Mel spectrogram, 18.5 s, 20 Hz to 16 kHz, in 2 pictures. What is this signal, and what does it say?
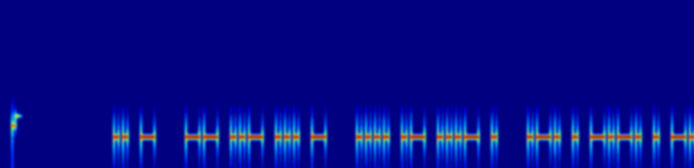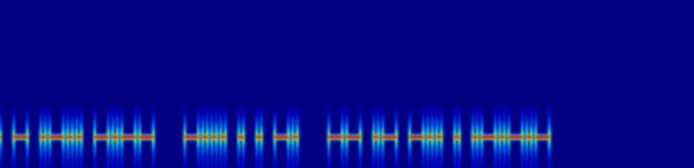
Morse code, heard as a keyed tone, about 19 wpm, 700 Hz. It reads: IT MUST HAVE RECENTLY BEEN MADE.
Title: Sentences from Top 1200 Words 20wpm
